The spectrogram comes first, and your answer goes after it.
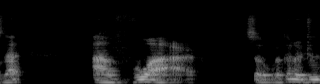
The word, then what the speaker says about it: avoir: Remember how to pronounce that? Avoir.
